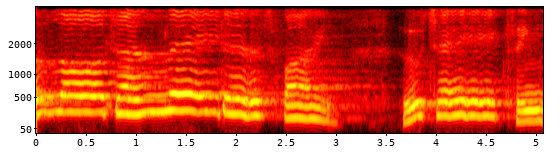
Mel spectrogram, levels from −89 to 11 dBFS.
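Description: No technical faults can be heard anywhere in the audio. It has the narrowband sound of a call path, with nothing above about 4 kHz, which fits a G.711 mu-law codec at 64 kbps.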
